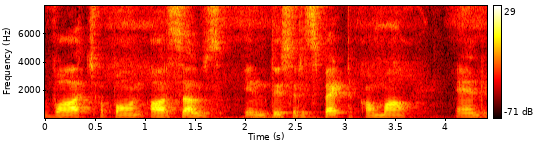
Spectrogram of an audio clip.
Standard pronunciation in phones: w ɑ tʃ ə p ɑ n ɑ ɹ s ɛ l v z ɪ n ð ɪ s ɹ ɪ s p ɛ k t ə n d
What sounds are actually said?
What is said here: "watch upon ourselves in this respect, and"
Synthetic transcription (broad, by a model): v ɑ tʃ ə p ɑ n ɑ ɹ s ɛ l v z ɪ n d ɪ s ɹ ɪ s p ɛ k t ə n d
